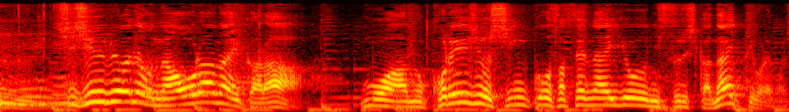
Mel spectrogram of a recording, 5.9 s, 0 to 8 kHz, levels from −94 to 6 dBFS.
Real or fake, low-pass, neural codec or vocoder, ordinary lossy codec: real; 7.2 kHz; none; none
